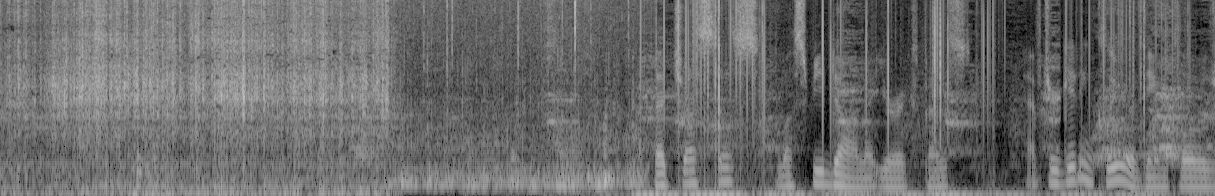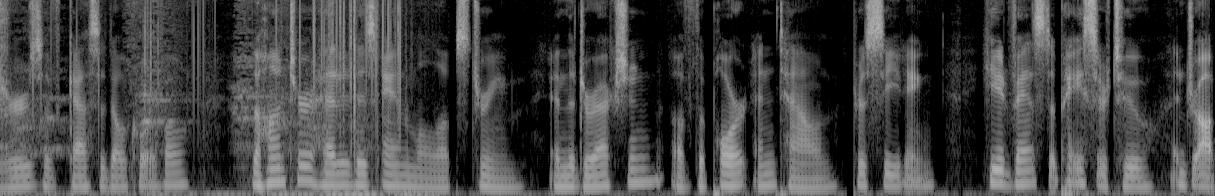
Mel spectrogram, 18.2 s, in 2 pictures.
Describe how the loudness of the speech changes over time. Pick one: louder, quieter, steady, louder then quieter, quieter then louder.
steady.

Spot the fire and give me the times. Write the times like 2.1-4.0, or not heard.
0.0-12.4.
